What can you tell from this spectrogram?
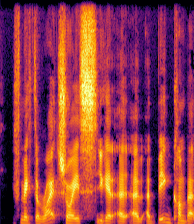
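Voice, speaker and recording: Fairly quick speech in an Australian accent, with ordinary pitch variation and a dry, close sound with no echo. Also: man. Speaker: podcast host. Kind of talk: casual chat.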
